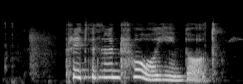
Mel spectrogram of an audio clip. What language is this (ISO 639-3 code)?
cym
